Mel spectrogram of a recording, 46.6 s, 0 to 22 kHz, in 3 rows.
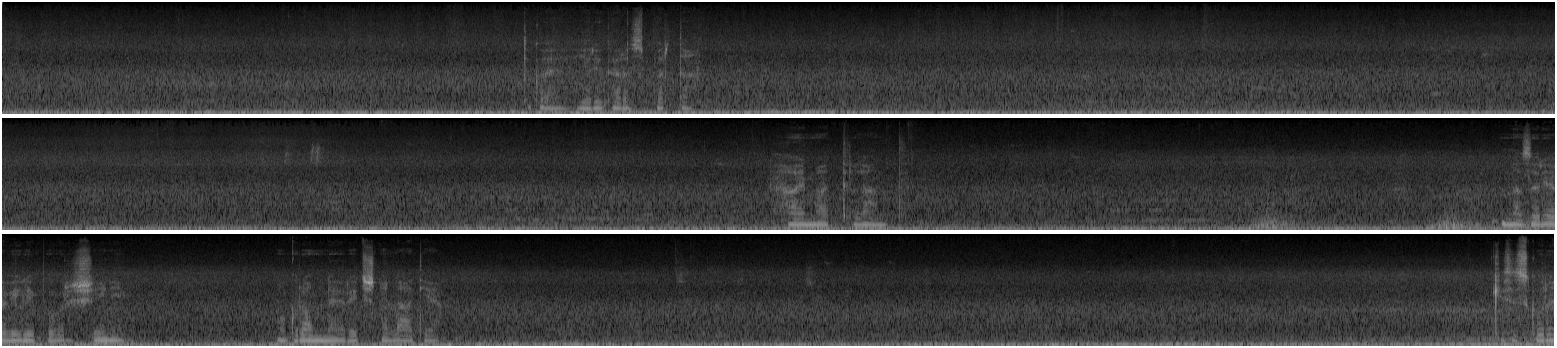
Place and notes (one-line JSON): {"title": "river ship Haimatland, islands tail, Mitte, Berlin, Germany - land, water", "date": "2015-09-02 14:01:00", "description": "spoken words, wind, streets and river traffic, swifts close to the water surface\nSonopoetic paths Berlin", "latitude": "52.51", "longitude": "13.41", "altitude": "32", "timezone": "Europe/Berlin"}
